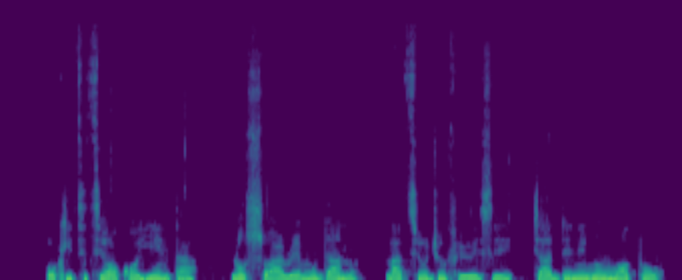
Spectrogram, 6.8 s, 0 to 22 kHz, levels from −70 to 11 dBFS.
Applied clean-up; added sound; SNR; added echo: neural mask model Resemble Enhance denoiser.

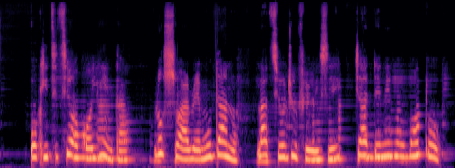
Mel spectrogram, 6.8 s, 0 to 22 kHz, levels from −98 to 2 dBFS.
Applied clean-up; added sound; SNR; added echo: neural mask model DeepFilterNet 3.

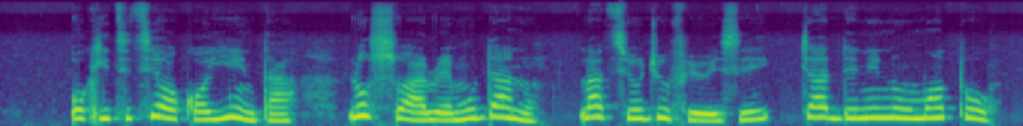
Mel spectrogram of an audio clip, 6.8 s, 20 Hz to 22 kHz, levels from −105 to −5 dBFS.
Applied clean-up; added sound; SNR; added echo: none; none; none; none.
